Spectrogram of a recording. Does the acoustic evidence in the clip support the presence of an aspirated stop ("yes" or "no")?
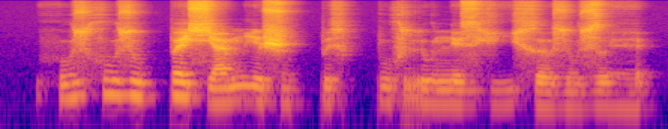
no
